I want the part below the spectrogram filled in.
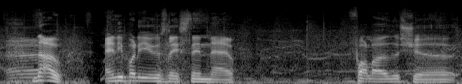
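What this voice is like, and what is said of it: Put-on northern English accent. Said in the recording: “did you go Yorkshire?... That's a Rochdale accent if I've ever heard it”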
